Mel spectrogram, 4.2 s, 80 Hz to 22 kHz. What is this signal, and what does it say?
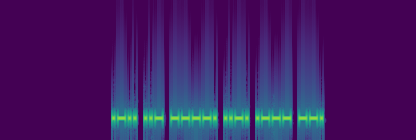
Morse code, heard as a keyed tone, about 46 wpm, 700 Hz. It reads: LU9FJG
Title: DXCC-100 Call Signs - 6 Characters - 45wpm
